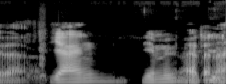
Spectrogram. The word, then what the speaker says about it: Zhang Yimou: Yang Yimou? I don't know how you say it. It's just Zhang Yimou.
